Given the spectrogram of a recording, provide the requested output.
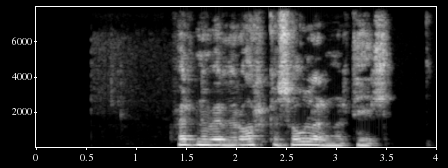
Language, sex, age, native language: Icelandic, male, 50-59, Icelandic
